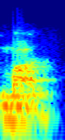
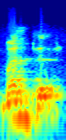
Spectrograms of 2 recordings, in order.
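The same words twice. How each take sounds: First: The final d is short, with no echo. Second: The final d is doubled and echoes. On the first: The speaker calls it wrong. "Hindi mad. Mali yun" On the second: The speaker calls it right. "Dahil ang dulo niya ay dalawang D"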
